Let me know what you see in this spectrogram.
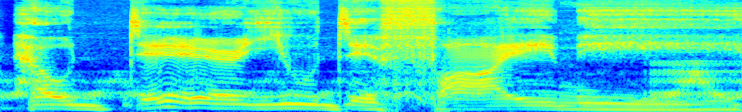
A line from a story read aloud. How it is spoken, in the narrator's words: Wolfgang sneered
